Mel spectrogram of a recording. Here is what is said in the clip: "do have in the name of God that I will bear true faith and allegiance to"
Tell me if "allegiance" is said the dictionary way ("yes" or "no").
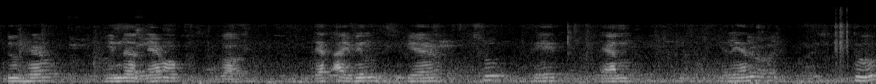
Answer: no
